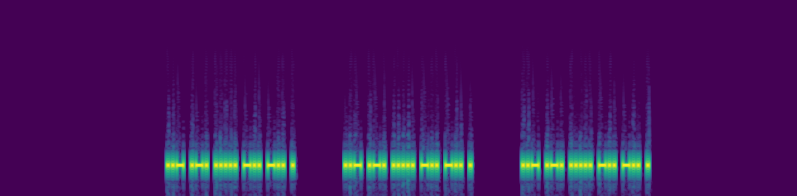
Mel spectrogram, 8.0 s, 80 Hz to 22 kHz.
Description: Morse code, heard as a keyed tone, about 52 wpm, 700 Hz. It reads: UR5DDE UR5DDE UR5DDE
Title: DXCC-100 Call Signs - 6 Characters - Repeated 3x - 50wpm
